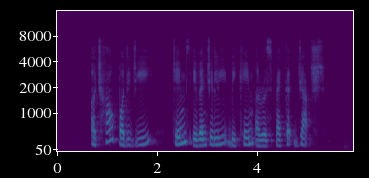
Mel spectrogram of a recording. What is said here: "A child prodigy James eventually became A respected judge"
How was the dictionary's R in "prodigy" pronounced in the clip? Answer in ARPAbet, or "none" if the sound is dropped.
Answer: none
